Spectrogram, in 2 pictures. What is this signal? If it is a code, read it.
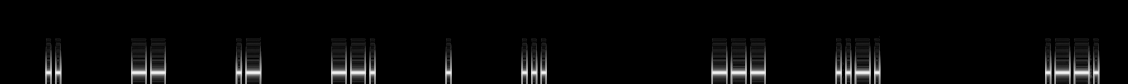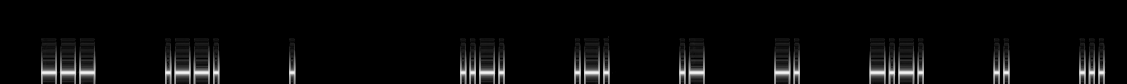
Morse code, heard as a keyed tone, about 25 wpm, spaced as for 10 wpm, 550 Hz. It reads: IMAGES OF POPE FRANCIS
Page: news headlines in morse code at 10 wpm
